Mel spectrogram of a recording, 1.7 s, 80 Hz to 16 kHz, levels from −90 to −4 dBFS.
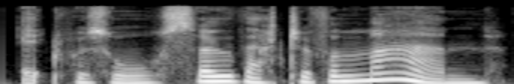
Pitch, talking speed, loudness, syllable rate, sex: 195 Hz, 245 wpm, -16 LUFS, 5.1 syllables/s, female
